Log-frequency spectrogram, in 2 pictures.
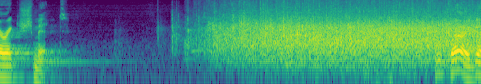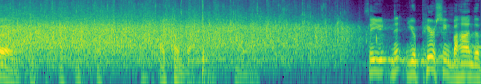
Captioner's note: applause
